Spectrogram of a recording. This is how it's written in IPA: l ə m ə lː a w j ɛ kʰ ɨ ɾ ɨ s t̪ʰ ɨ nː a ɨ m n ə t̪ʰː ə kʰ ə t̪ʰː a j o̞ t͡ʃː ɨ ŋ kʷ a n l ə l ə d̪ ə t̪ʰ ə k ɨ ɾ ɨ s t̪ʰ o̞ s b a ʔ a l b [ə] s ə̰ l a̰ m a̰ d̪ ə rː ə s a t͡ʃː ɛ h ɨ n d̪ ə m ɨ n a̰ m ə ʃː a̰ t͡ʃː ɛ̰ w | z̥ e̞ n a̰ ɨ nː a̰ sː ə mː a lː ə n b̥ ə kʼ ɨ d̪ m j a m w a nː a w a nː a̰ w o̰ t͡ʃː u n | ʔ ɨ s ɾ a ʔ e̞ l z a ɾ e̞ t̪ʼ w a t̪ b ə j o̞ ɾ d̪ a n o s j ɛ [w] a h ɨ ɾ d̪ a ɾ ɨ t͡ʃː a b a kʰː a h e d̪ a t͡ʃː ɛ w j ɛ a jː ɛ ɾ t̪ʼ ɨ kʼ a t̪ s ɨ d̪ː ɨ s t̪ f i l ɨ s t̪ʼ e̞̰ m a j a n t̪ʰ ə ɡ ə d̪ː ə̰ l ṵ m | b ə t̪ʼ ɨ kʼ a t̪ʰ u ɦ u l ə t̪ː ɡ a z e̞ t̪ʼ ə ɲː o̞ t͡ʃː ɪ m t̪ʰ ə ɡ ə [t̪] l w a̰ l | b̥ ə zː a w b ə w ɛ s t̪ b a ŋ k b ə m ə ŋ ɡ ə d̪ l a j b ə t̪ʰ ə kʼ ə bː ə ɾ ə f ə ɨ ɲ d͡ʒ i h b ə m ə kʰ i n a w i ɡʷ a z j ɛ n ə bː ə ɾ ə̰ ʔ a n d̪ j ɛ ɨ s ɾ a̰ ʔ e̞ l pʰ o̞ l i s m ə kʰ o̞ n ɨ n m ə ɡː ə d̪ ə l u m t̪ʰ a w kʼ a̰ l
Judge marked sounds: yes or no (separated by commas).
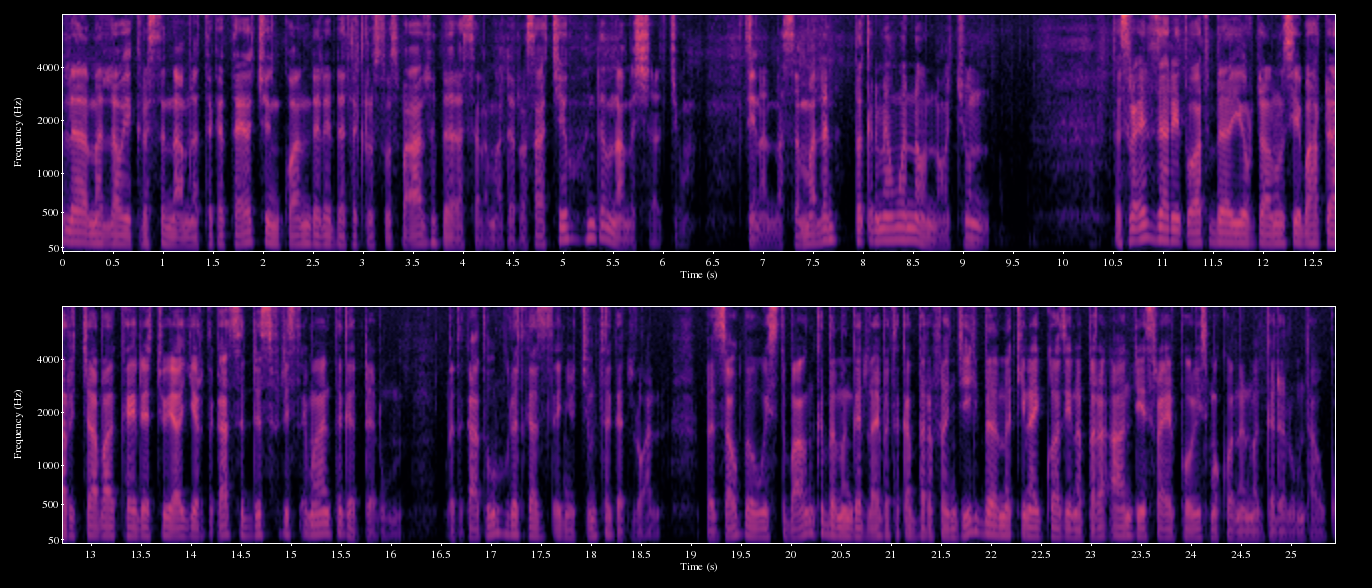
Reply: yes, no, no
